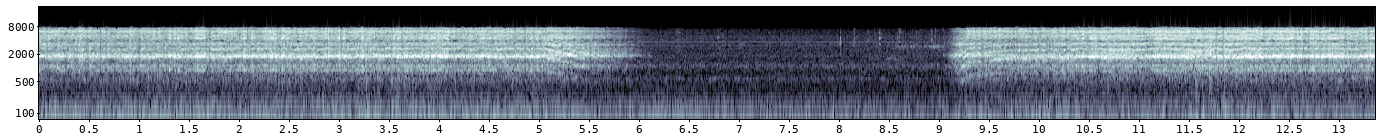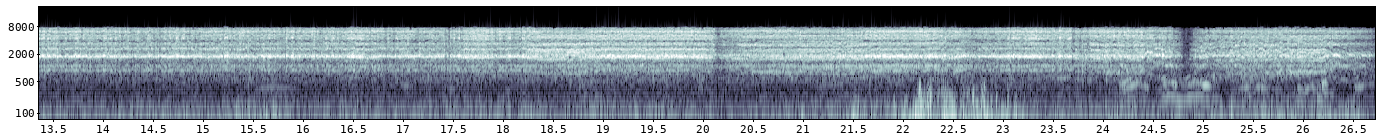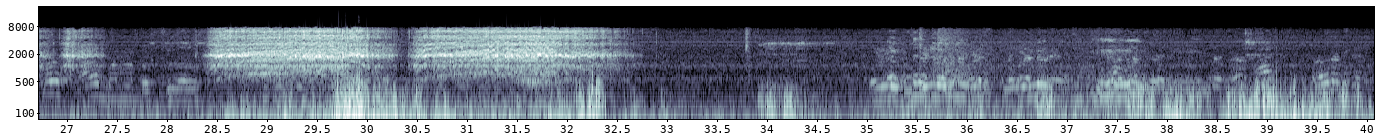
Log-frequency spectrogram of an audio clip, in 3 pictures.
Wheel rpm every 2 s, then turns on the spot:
230, 230, 150, 0, 80, 230, 230, 230, 230, 220, 220, 230, 170, 50, 110, 140, 20, 0, 0, 0.
none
